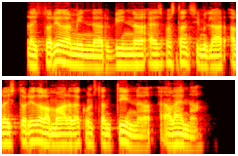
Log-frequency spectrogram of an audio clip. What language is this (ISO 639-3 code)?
cat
